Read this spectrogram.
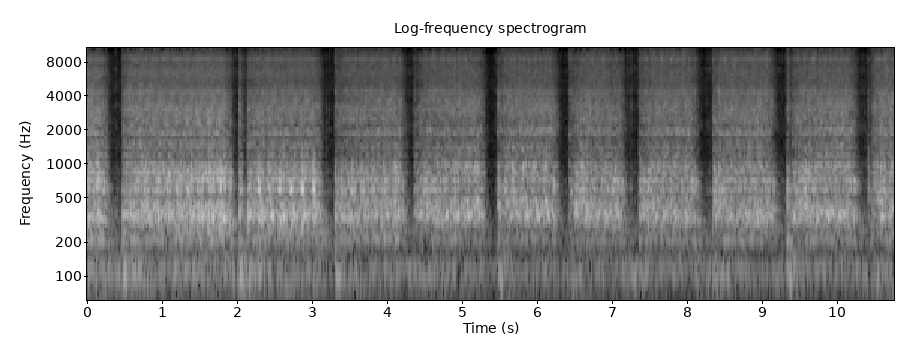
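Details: Diamond hole saw drilling the glass of a 60 breeder aquarium: gritty scraping in regular pulses just under once a second as pressure is lifted and reapplied and drill power varied rather than brute force, cutting smoothly without strain.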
